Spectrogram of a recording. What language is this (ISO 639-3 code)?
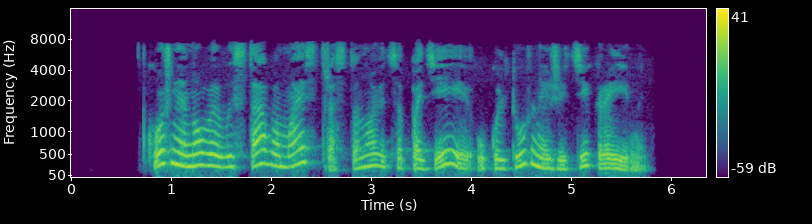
bel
